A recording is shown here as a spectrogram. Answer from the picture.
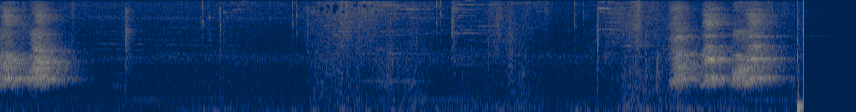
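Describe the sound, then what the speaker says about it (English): Household dogs bark, with a loud burst at the start, fainter yips in the middle and another round of barking near the end, then a sharp knock at the close, all indoors with no talking. "Sorry if the dogs go bonkers for a second."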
